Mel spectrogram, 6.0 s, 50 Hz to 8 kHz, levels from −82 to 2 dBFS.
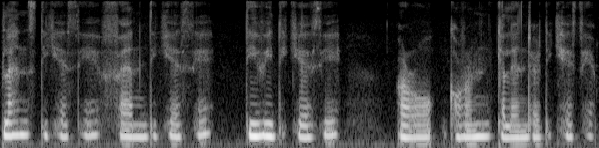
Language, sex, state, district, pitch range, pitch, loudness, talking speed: Nagamese, female, Nagaland, Kohima, 205-230 Hz, 215 Hz, -17 LUFS, 140 wpm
